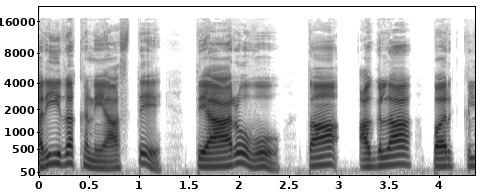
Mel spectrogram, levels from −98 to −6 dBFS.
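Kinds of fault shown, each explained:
No technical faults are audible anywhere in the recording.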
